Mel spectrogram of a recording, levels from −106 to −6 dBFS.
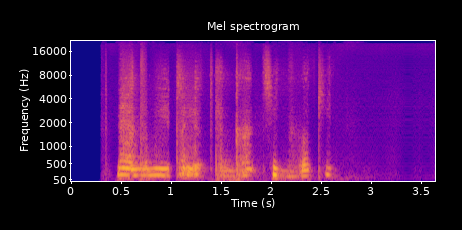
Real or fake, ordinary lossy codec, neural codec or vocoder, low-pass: fake; none; codec, 44.1 kHz, 0.9 kbps, DAC; none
